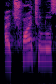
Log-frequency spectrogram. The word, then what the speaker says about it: tried: 我们首先来看这里面的发音部分，他说 I try to lose myself in work. 首先这个 T-R-I-E-D 叫 tried, 那个 D 怎么没有了呢？因为在一个发音里面 D 或 T 结尾经常就失去发音了，所以那个 tried 那个 D 根本听不到，它就是 I try to lose myself in work, I try to lose myself in work, but every time I stop to think, but 这个 T 可有可无，but every time I stop to think, but 那个 T 啊可有可无。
